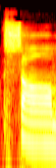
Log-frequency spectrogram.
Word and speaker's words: psalm: Name a Greek word with a silent P. Enos. Sigh. Do you mean as in pterodactyl? Psalm and philosophy and...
